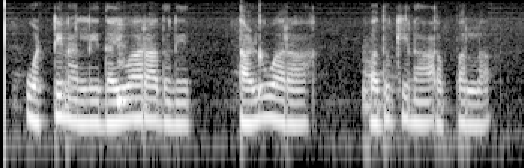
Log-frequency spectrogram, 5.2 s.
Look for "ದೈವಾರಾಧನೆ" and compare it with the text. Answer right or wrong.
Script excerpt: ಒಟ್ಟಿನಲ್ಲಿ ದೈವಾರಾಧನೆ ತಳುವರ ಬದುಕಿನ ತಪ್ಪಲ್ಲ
right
